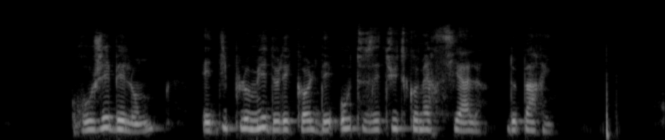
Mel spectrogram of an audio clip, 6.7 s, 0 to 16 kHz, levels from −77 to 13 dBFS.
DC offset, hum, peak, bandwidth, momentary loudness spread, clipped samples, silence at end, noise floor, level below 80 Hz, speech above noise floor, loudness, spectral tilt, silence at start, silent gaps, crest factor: under 0.1%; none; -16 dBFS; 9 kHz; 14 LU; under 0.1%; 0.55 s; -82 dBFS; -64 dBFS; 51 dB; -33 LUFS; -5.5 dB/octave; 0.7 s; none; 18 dB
